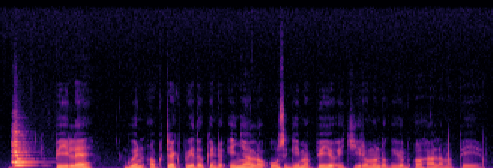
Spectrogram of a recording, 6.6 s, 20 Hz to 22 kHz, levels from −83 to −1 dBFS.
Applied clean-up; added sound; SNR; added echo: none; Bowed string instrument; -4 dB; none.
